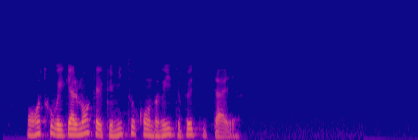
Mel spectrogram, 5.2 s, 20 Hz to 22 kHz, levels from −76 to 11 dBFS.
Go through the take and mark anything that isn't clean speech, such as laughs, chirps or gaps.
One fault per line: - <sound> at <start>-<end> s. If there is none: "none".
none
